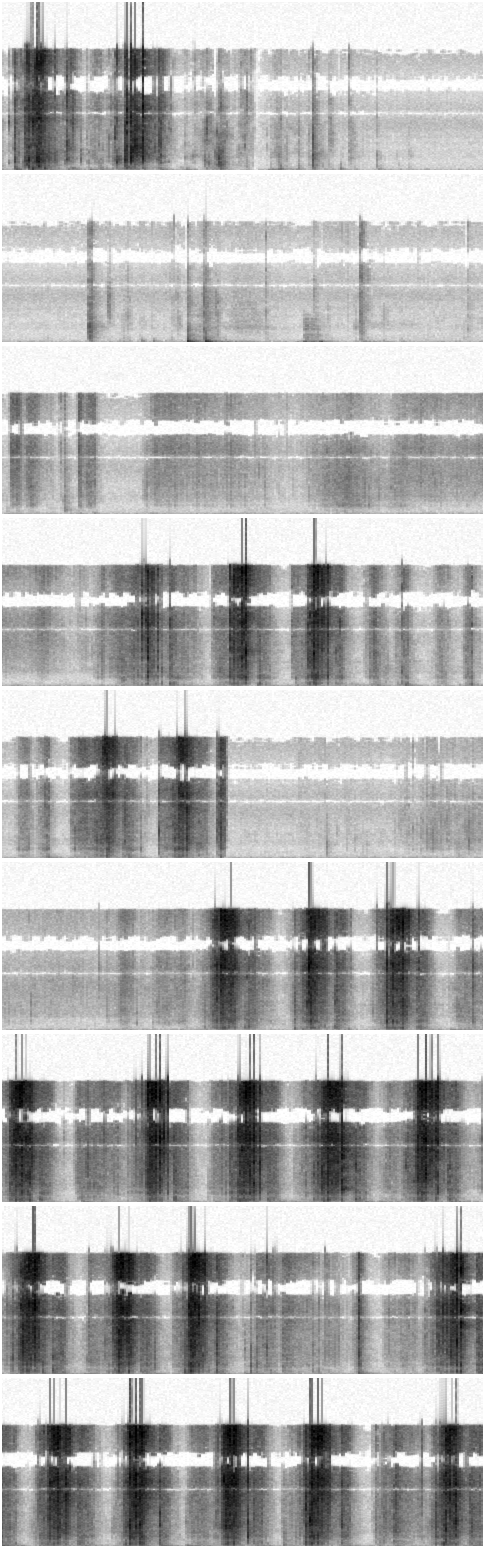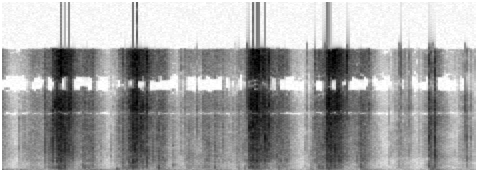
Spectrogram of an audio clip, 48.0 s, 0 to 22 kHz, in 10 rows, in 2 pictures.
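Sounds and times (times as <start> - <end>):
slime being squeezed by hand: 0.0 - 2.6, 9.7 - 18.4.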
